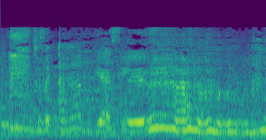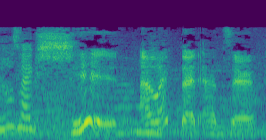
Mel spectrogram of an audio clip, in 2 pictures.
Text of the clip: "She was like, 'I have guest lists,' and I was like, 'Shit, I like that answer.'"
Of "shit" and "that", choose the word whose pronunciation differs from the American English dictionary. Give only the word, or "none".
none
